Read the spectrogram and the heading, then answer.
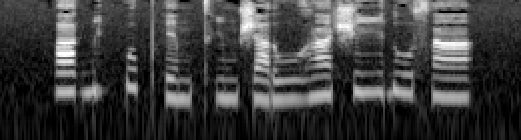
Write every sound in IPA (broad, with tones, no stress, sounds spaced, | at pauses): a˦ ɡ͡b i˦ k͡p ʊ˦ pʰ e˨ m tʰ i˨ m ʃ a˨ ɾ uː˨ ɣ ã˦ ʃ iː˦ ɗ u˦ s ã˦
